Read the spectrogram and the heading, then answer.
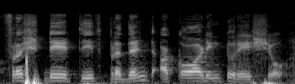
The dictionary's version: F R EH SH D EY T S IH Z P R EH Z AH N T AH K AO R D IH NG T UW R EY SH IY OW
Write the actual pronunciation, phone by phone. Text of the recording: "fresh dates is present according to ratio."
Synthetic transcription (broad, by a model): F R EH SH D EY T IH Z P R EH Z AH N T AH K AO R D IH NG T UW R EY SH OW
